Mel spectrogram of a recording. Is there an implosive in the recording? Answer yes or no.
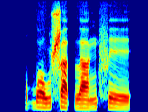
yes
